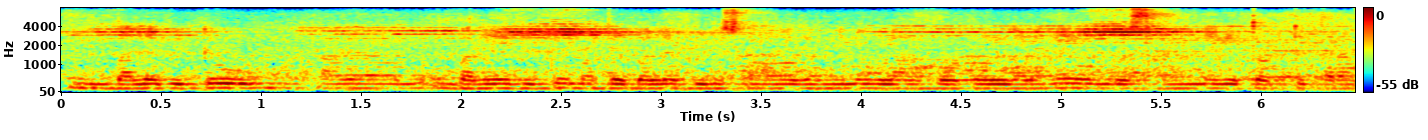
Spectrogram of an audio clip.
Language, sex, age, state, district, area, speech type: Kannada, male, 45-60, Karnataka, Kolar, rural, spontaneous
